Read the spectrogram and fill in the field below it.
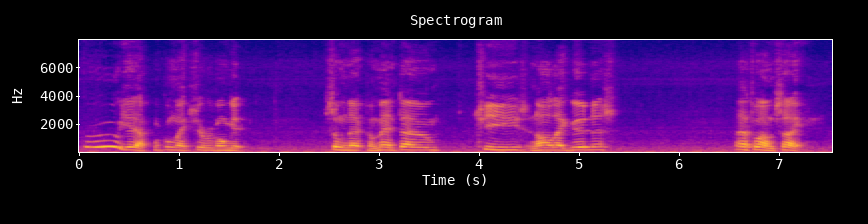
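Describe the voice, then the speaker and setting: A man's voice: sits high, a little mellow, a little hiss or hum, poor audio. A man with a Southern US accent hosting a casual home cooking vlog, folksy and exclamatory as he savors his food. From Southern United States. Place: home kitchen.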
